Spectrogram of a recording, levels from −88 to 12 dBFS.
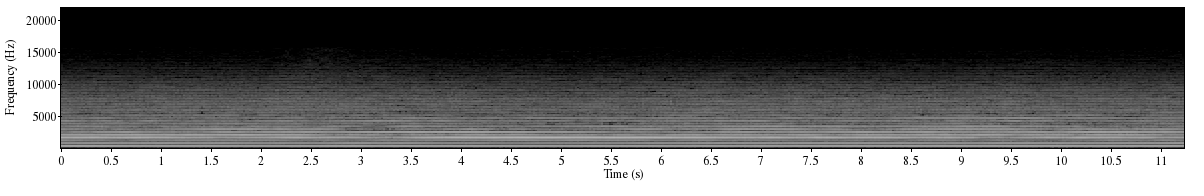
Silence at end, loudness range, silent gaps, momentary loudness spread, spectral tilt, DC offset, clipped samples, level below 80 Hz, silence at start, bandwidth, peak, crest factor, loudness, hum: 0 s; 2 LU; none; 3 LU; 2 dB/octave; under 0.1%; under 0.1%; -72 dBFS; 0 s; 13 kHz; -12 dBFS; 10 dB; -20 LUFS; none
